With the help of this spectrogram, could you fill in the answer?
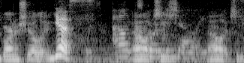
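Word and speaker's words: Guarnaschelli: We don't know how to pronounce her last Alex name. Garnishelli.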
